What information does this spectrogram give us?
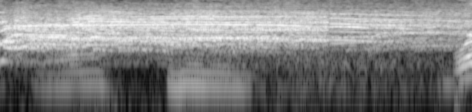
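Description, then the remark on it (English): A group of people on a plane screams loudly and continuously over a dense, steady roar as the plane slowly descends. Several wavering cries overlap, with one rising shriek near the end. “So the line, "We're all gonna die," sticks out in my head, but then the people screaming as the plane slowly and safely descends is one of my favorite parts of the episode.”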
